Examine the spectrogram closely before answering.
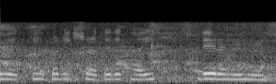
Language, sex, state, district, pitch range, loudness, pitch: Hindi, female, Uttar Pradesh, Jalaun, 230-250 Hz, -20 LUFS, 240 Hz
